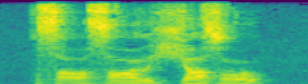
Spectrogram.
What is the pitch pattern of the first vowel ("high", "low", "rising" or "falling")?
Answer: low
